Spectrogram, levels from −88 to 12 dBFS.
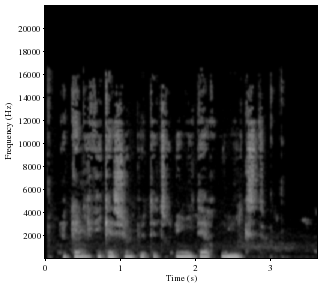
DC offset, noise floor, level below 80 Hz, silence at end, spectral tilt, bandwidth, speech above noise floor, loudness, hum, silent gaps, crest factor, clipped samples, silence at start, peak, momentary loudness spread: under 0.1%; -55 dBFS; -68 dBFS; 0.7 s; -4 dB/octave; 16.5 kHz; 25 dB; -30 LUFS; none; none; 18 dB; under 0.1%; 0.05 s; -12 dBFS; 7 LU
